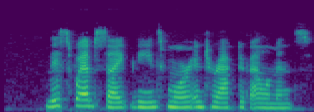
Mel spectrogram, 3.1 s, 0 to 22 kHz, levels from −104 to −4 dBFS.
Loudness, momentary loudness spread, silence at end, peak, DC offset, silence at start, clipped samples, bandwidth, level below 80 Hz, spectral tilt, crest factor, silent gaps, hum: -32 LUFS; 9 LU; 0.1 s; -12 dBFS; under 0.1%; 0.45 s; under 0.1%; 7.8 kHz; -76 dBFS; -5.5 dB/octave; 20 dB; none; none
